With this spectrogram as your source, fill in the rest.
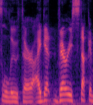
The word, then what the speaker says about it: Luthor: I say Luthor, it's Luther.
